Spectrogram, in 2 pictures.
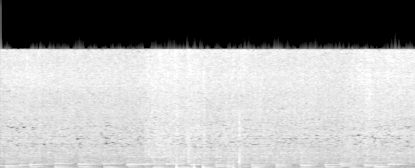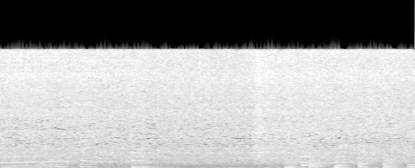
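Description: Beef-wrapped angelica-tree shoot rolls sizzling steadily as they fry in a lightly oiled frying pan, with a light music melody underneath.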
